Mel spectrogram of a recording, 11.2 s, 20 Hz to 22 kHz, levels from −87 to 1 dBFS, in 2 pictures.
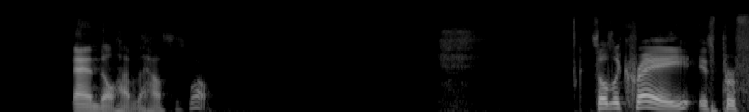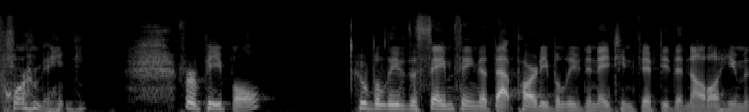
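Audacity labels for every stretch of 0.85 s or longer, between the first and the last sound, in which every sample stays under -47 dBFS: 1.530000	4.300000	silence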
